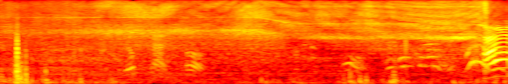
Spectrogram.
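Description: A radio-controlled model airplane whines by far off.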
